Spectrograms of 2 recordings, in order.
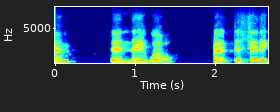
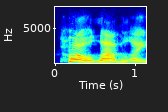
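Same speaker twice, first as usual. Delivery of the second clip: ordinary talk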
